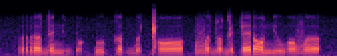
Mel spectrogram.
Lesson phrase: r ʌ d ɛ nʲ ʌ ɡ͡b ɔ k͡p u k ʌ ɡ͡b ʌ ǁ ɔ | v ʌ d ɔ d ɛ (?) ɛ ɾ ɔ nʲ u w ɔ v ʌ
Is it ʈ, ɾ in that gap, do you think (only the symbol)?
ʈ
